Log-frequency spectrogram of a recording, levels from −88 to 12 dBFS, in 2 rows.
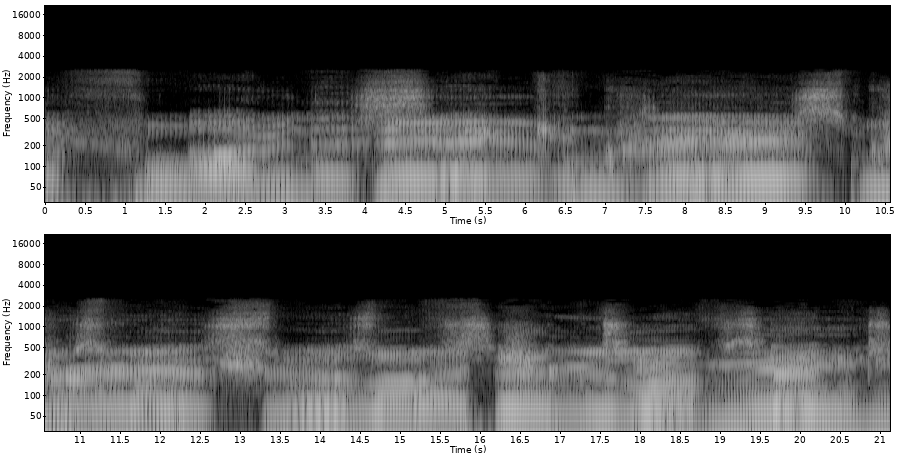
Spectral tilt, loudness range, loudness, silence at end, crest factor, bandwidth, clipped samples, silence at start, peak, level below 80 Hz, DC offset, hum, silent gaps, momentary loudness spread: -8.5 dB/octave; 4 LU; -32 LUFS; 0 s; 18 dB; 2.6 kHz; under 0.1%; 0 s; -12 dBFS; -32 dBFS; under 0.1%; none; none; 12 LU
